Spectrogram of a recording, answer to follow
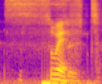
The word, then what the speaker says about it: Swift: La S in inglese a inizio parola è sempre Silvia e mai Rosa. Quindi si dice Taylor Swift, non Quindi Taylor non è Swift.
